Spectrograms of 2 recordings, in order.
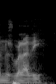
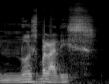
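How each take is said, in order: First: The last word ends without an s sound. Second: The last word ends with an s sound. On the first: The speaker calls it right. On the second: The speaker calls it wrong.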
